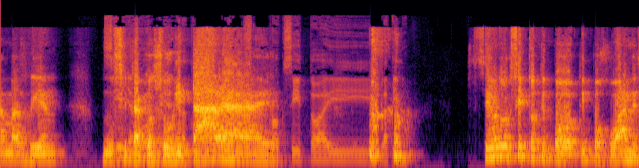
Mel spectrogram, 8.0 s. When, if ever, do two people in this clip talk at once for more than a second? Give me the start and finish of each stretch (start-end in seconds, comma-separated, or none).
1.3-3.6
